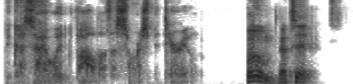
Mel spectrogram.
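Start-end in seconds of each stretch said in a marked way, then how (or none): 0.1-1.9 breathy whisper close into the mic. Whispering a line into the microphone in a Joe Biden-style whisper. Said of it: "I guess I'm gonna whisper this into the microphone".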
